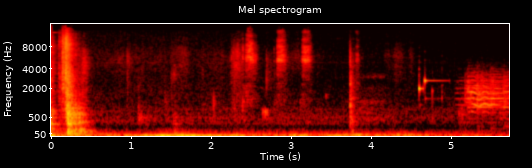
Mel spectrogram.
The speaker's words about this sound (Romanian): Închide ușa!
